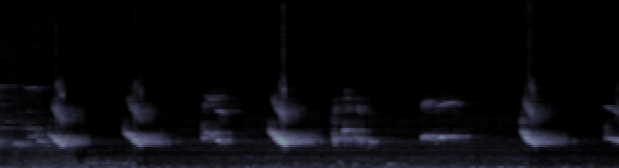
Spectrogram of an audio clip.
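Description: A bird calling over and over: short, high, downward-sliding chirps about every half to three-quarters of a second.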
